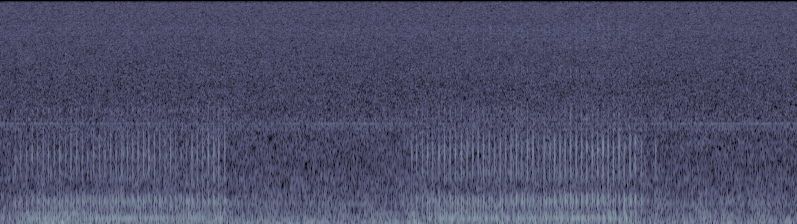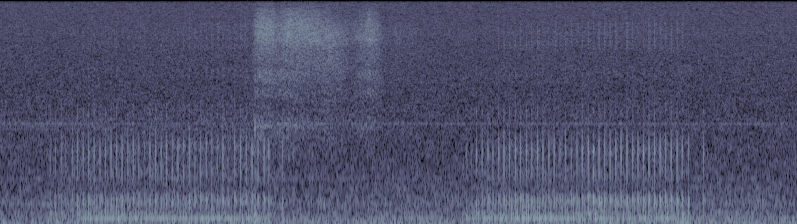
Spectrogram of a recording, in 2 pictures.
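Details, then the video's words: Snoring cat Dessie, mother of Fritjof, cuddled up indoors during TV watching. Rhythmic rumbling comes in four even waves, each about a second and a half long, alternating with softer inhalations, plus a brief hissy rustle near the end. "Snoring machine, cuddly cat"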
